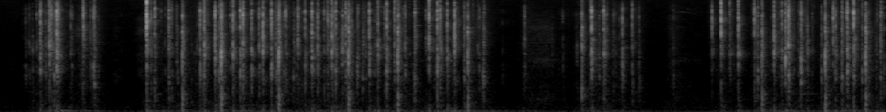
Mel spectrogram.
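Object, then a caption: Mechanical keyboard with plastic keycaps. Two-handed fingertip typing on a compact mechanical keyboard with plastic keycaps produces rapid, crisp clacks with a bright top and a low, hollow thock beneath each keystroke. The typing comes in quick bursts separated by short pauses, with each keystroke ending sharply and leaving no ring.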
